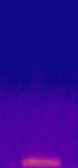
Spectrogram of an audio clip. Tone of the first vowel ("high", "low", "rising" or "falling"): low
